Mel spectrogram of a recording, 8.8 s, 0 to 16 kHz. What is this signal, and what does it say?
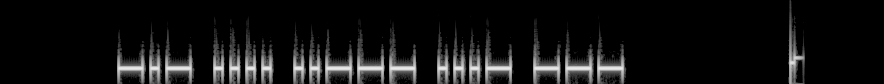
Morse code, heard as a keyed tone, about 15 wpm, 700 Hz. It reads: KH2VO
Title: USA Call Signs - 4x Character Spacing - 15wpm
